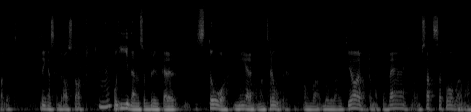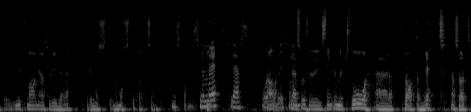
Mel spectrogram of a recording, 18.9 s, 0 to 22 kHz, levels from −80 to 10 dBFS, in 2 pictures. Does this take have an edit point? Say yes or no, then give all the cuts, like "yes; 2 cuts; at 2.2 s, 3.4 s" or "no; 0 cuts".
yes; 1 cut; at 11.1 s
